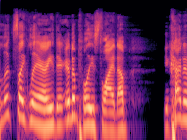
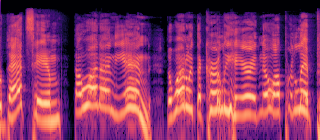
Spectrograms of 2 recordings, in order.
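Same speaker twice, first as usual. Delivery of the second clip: high-pitched imitation of a witness pointing someone out; Missus Marshall; 8 semitones higher than usual. Robbery victim picking out the man in the lineup, high mock accusation. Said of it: "you hear Missus Marshall go".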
